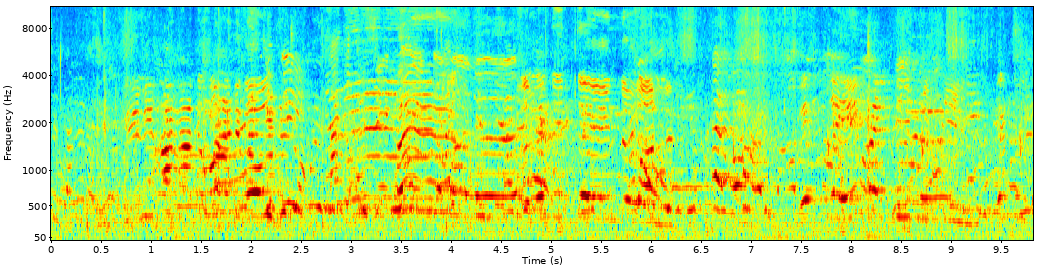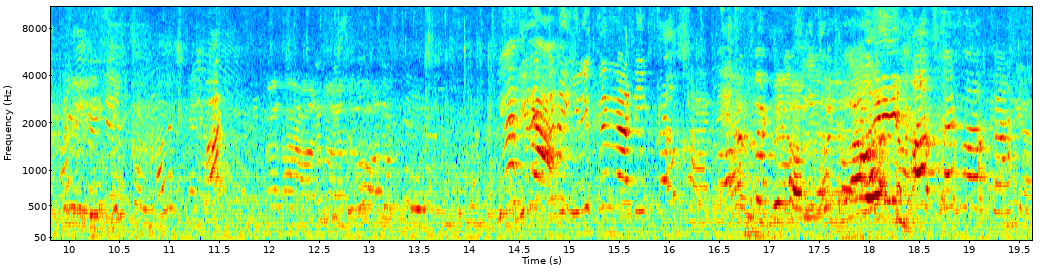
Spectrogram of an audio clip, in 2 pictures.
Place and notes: Children talking loudly into one of the main touristic avenue of Amsterdam. I follow them walking quickly.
